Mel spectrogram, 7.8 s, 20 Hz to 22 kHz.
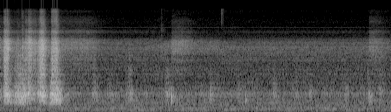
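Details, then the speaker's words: Handheld Doppler over the left dorsalis pedis pulse during ankle-brachial index measurement for peripheral arterial disease: regular whooshing arterial pulse, about 85 per minute; ABI was 1, normal. "Now I'm going to calculate your ankle brachial index, which is an indicator for peripheral arterial disease, using a Doppler. This is dorsalis pedis pulse of the left foot."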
